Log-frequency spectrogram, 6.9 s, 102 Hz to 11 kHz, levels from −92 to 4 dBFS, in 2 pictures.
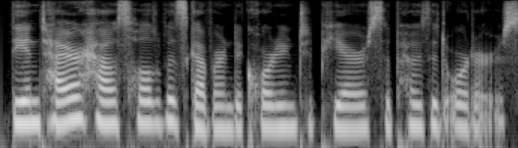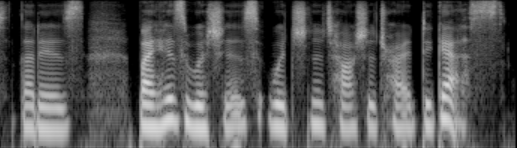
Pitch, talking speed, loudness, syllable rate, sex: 205 Hz, 175 wpm, -20 LUFS, 5.7 syllables/s, female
